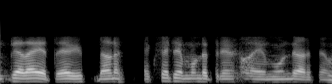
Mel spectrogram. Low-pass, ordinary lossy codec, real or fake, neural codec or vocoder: 3.6 kHz; none; fake; autoencoder, 48 kHz, 32 numbers a frame, DAC-VAE, trained on Japanese speech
